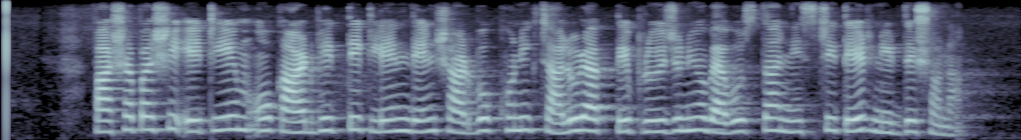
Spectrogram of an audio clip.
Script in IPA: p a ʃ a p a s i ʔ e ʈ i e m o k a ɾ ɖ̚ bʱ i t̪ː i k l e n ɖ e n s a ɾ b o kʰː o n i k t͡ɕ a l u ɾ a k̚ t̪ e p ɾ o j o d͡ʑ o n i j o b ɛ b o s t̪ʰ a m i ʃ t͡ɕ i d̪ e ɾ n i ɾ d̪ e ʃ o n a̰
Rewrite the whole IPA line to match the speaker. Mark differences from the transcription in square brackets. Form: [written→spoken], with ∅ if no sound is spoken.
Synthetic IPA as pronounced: p a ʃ a p a [s→ʃ] i ʔ e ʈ i e m o k a ɾ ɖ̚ bʱ i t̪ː i k l e n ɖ e n [s→ʃ] a ɾ b o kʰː o n i k t͡ɕ a l u ɾ a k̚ t̪ e p ɾ o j o d͡ʑ o n i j o b ɛ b o s t̪ʰ a [m→n] i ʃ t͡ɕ i [d̪→t̪] e ɾ n i ɾ d̪ e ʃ o n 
